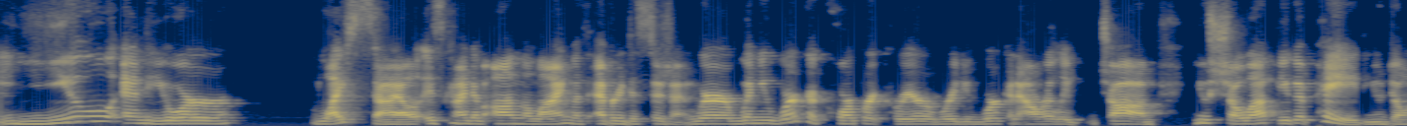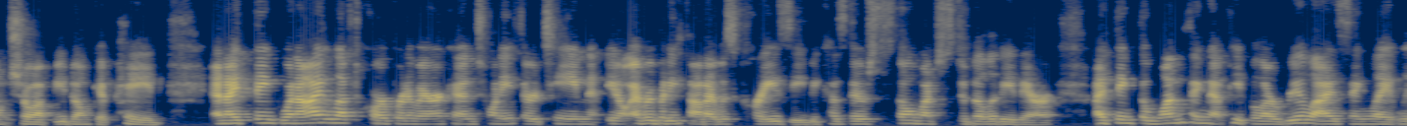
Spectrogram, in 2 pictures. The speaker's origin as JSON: {"language": "English", "region": "South Dakota", "country": "United States", "tie": "born or raised there", "also_born_or_lived": "Minneapolis, Minnesota", "moved": "as an adult", "said": "I grew up in the middle of nowhere, South Dakota. My hometown had 38 people in it"}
